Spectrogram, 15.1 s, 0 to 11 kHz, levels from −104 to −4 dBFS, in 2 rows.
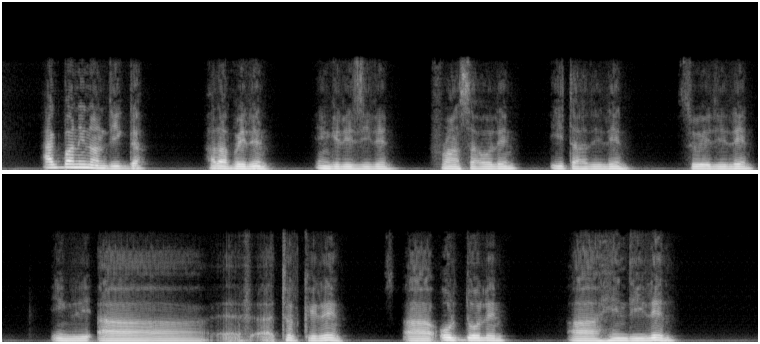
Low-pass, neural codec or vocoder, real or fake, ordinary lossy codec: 7.2 kHz; codec, 16 kHz, 0.4 kbps, LongCat-Audio-Codec; fake; none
